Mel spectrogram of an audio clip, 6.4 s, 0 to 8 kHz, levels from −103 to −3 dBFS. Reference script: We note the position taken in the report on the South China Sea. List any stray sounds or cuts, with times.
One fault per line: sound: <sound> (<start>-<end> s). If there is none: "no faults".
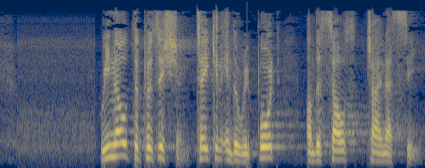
no faults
